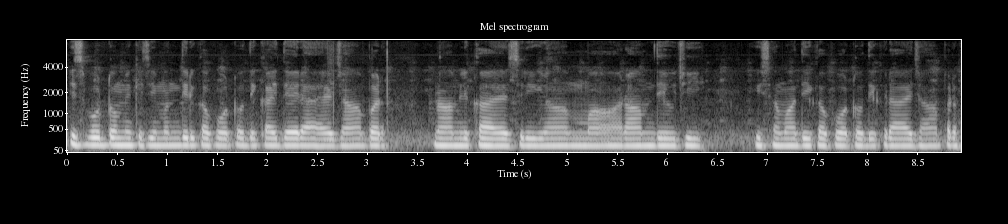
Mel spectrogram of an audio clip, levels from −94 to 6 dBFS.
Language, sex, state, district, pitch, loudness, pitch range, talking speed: Hindi, female, Rajasthan, Bikaner, 140 Hz, -14 LUFS, 135-145 Hz, 210 wpm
